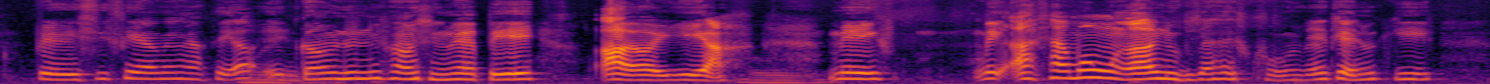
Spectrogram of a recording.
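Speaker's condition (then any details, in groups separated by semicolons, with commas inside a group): Cerebral palsy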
